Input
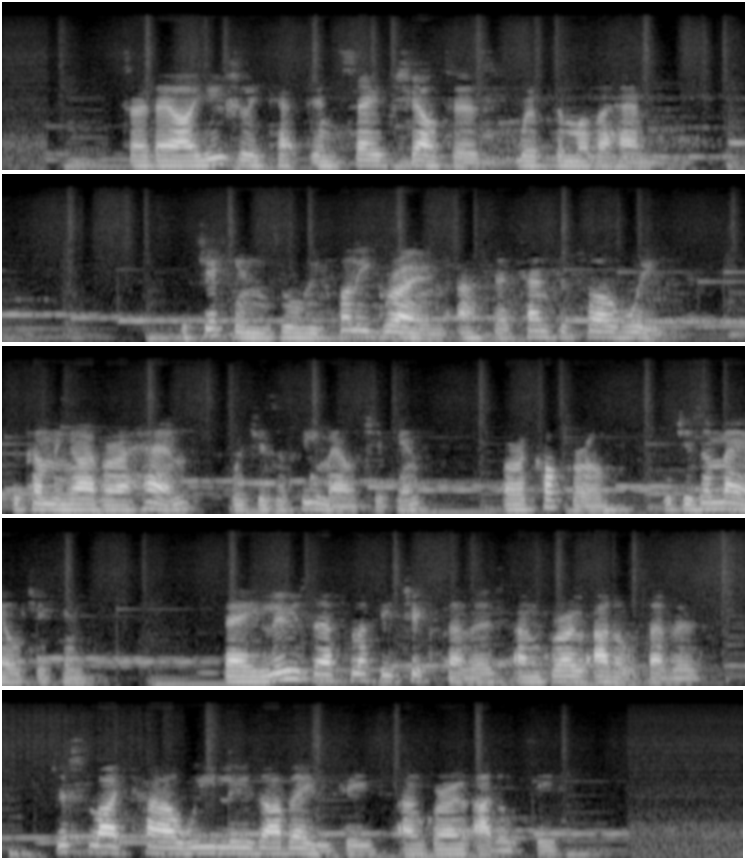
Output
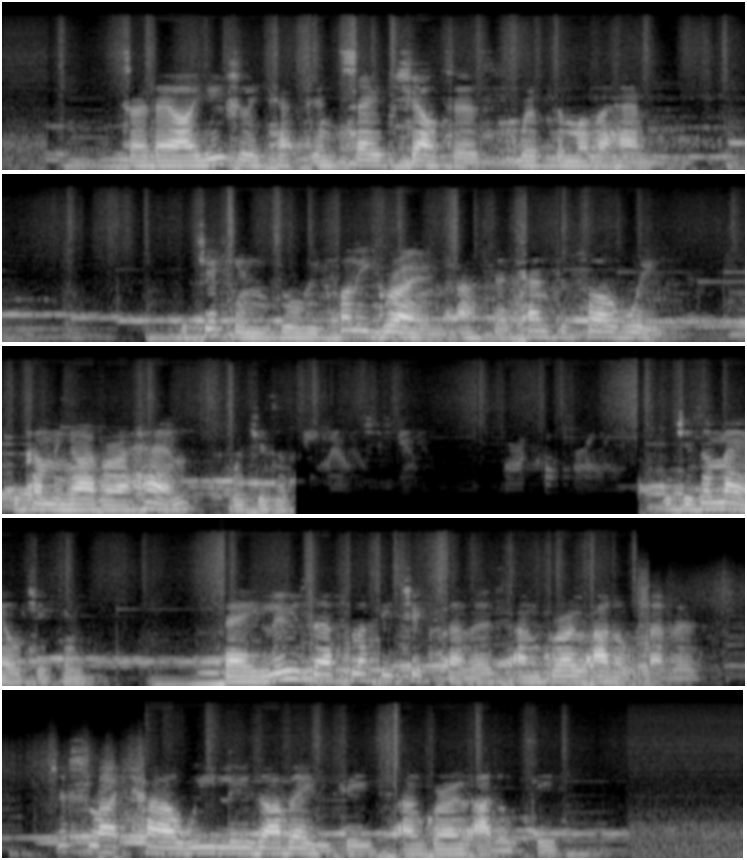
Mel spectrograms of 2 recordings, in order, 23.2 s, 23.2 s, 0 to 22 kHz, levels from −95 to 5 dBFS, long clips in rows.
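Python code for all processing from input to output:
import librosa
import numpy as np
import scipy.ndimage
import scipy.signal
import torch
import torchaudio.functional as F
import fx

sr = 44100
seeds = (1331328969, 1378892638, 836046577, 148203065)

y = fx.chain(x, sr, fx.bessel_highpass(hz=2900.0, order=6),
    fx.echo_single(ms=107, db=-17.0), at=(11.11, 13.26))
y = fx.chain(y, sr, fx.lowpass(hz=3500.0, slope=24),
    fx.tilt_eq(slope=3.5),
    fx.tube_stage(drive_db=11.0, bias=0.5), at=(17.88, 19.46))
y = fx.peak_eq(y, sr, hz=1900.0, db=-10.0, octaves=0.83)
y = fx.pre_swell(y, sr, db_per_s=81.0)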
